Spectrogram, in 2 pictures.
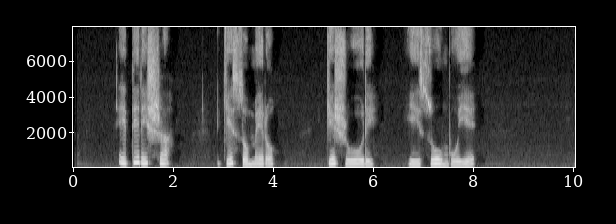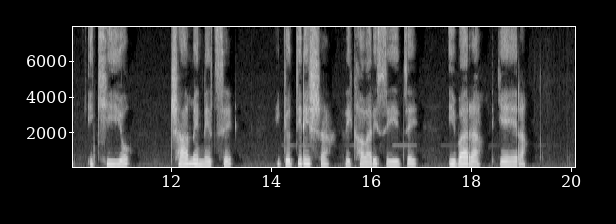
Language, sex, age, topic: Rundi, female, 25-35, education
